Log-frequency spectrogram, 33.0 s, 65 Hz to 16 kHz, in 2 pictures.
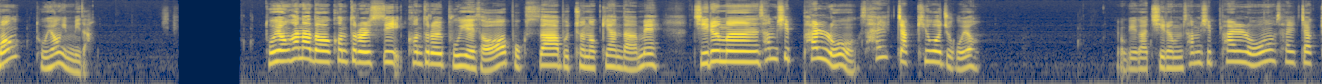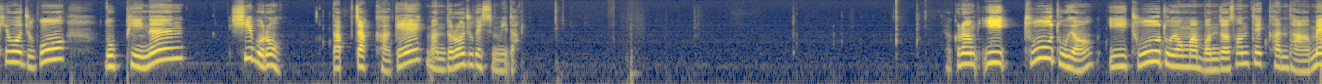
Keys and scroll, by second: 4.7 super+c, 5.1 super+v, 15.2-15.8 typing, 16.3 Return, 18.4 typing, 22.5-23.5 typing, 23.5 Return.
